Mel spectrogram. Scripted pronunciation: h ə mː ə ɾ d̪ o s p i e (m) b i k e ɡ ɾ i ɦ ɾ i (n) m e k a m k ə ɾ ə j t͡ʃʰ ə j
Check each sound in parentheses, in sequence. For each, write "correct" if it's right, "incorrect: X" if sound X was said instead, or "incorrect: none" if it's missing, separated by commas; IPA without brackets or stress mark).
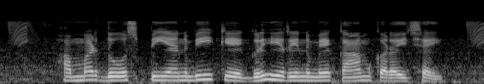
incorrect: n, correct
